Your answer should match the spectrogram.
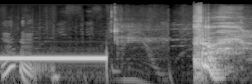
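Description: A steady, loud, single-pitched telephone dial tone holds for about a second and a half, then cuts off into quieter line noises and a closing burst of sound.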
